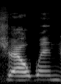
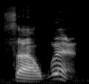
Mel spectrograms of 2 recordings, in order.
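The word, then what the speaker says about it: Samhain: things on this on uh shawin it it's pronounced shawin in uh a GIC it is a pagan religious Festival origined from an ancient Celtic Spirit tradition in modern times Sam samim a gelic word pronouncing sou went is usually celebrated October 31st to November 1st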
